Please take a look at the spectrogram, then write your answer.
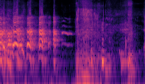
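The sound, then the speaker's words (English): A burst of laughter gives way to a loud, sputtering mouth noise, a person imitating a wet fart with noisy, spitting breath for over a second. “It's a wet fart.”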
